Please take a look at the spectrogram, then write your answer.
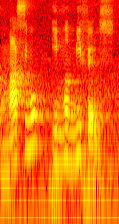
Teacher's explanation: Ambas as palavras, ou seja, as duas palavras estão acentuadas na antepenúltima sílaba. Então, só resta dizer que elas são palavras proparoxítonas, porque a antepenúltima é a sílaba mais forte e por isso é acentuada.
